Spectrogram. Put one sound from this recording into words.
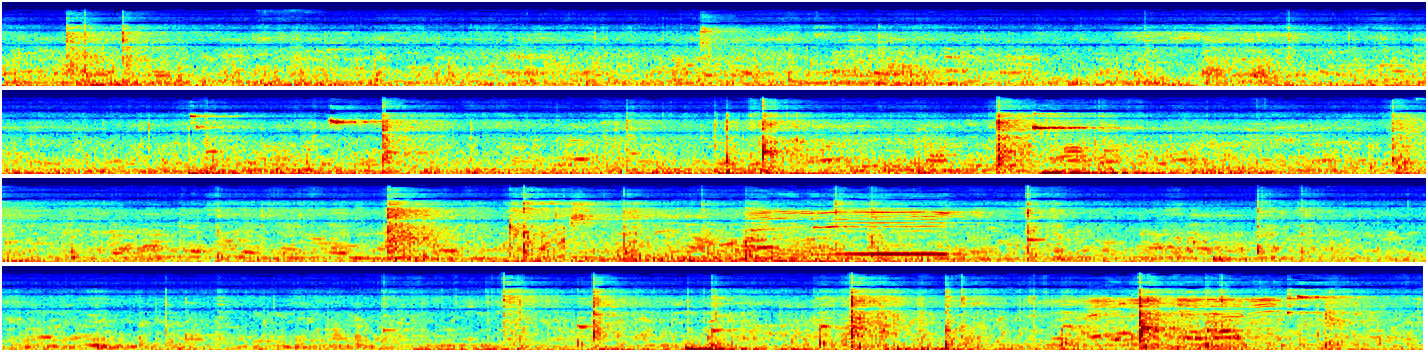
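Rackets strike a shuttlecock with sharp pops, echoing in a large hall.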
